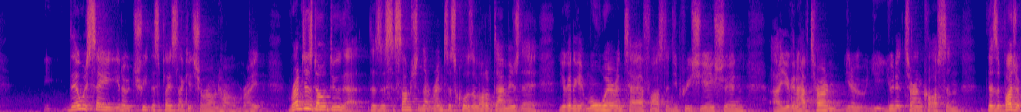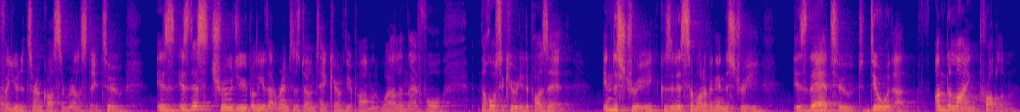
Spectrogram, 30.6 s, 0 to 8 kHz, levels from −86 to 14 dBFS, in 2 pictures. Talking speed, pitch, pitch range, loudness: 200 wpm, 145 Hz, 130-165 Hz, -26 LUFS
